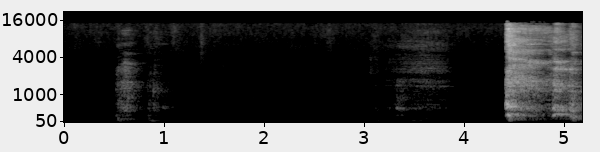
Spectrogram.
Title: Heavy Chest Cold Night Coughing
